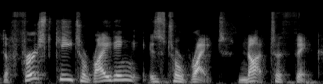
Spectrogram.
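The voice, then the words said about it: Sean Connery impression. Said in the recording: “a my horrible ... sean yes. connery accent yes very good”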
